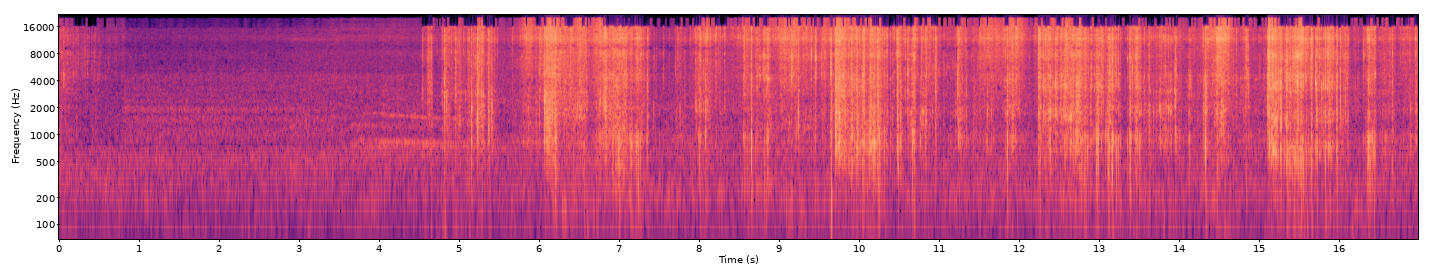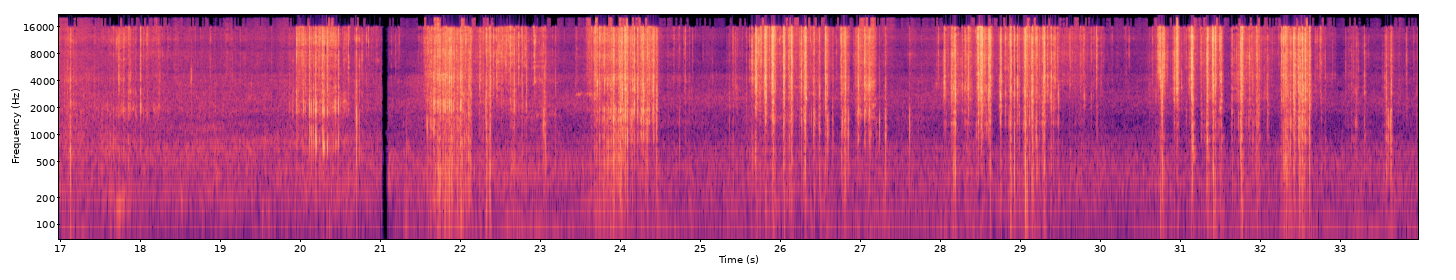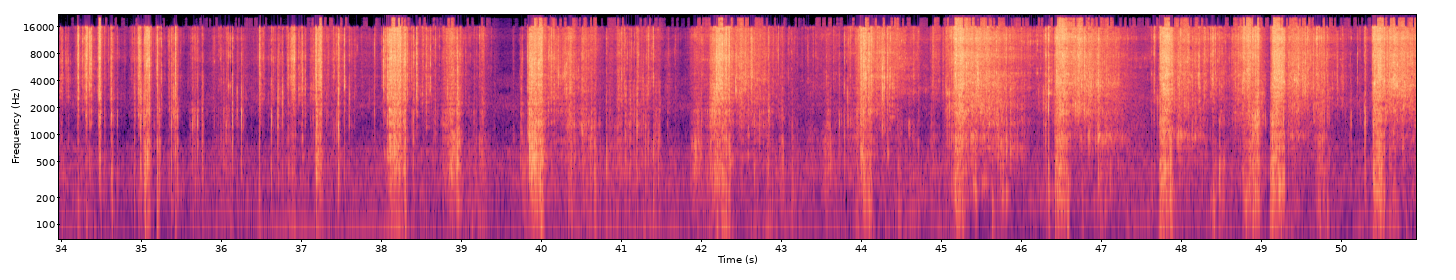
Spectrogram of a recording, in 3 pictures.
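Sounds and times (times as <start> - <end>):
ice crackling: 4.3 - 50.9
footsteps crunching on ice: 4.5 - 21.0, 34.4 - 50.9.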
